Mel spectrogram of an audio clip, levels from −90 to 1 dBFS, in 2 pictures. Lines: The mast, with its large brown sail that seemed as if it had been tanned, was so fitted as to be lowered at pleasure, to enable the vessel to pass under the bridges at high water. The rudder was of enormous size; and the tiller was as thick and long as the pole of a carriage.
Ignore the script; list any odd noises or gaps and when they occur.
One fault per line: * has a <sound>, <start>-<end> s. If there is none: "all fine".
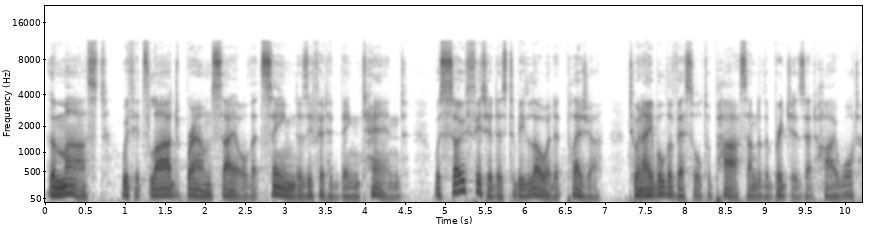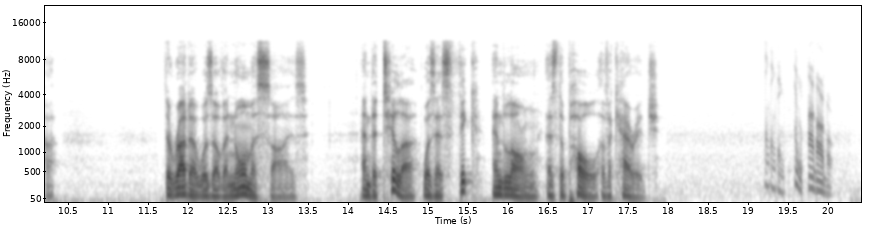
* has a chirp, 19.2-20.1 s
